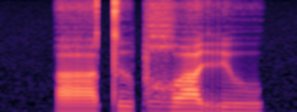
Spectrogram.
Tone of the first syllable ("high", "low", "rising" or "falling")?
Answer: low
